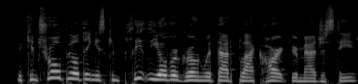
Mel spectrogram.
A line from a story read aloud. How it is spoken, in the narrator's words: Shallan said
